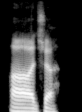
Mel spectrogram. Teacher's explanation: the last consonant, ç, is an explosive one, so it needs to alternate itself to the softer version and becomes ağaca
